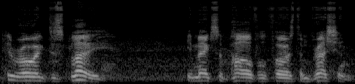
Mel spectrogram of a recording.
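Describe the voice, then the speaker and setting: An actor playing a bold, proud Viking warrior in a dramatic game cutscene. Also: male voice, fairly high pitch, moderate pace, pushed and bright, a little hiss or hum, poor audio. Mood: measured, proud.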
